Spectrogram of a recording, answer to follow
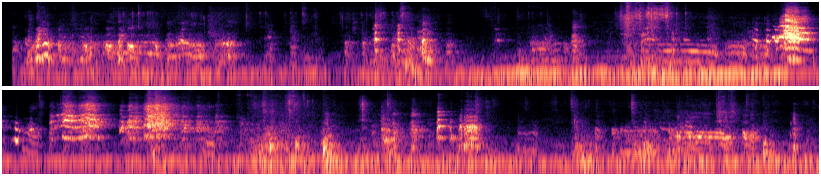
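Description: Chickens clucking and calling in a pen, a run of irregular calls with the loudest about eight seconds in. A steady low hum runs underneath.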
